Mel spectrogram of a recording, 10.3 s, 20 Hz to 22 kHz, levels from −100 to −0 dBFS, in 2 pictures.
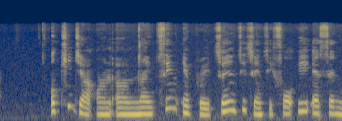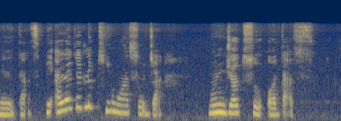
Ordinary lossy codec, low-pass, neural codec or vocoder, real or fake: none; 10.8 kHz; none; real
